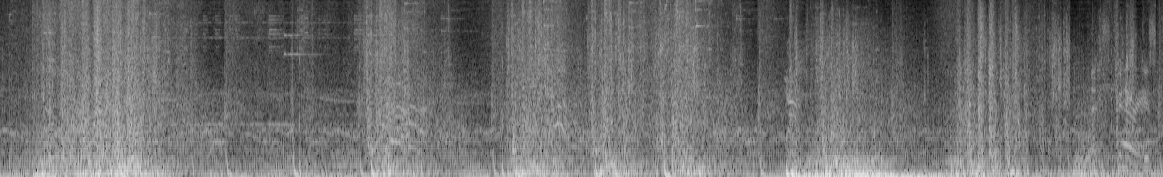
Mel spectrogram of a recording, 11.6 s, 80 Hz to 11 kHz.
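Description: Gunfire in the video game Cyberpunk 2077: loud, dense bursts of rapid shots and booming impacts in clusters, with brief lulls between volleys.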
